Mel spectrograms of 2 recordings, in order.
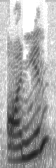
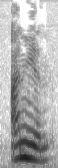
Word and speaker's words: onion: It is not onion, but it is onion.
